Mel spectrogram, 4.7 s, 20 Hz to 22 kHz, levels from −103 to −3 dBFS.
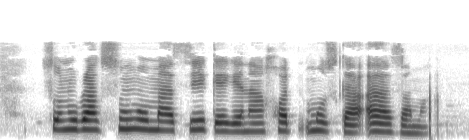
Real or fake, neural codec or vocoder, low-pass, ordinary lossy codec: real; none; 7.2 kHz; AAC, 64 kbps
